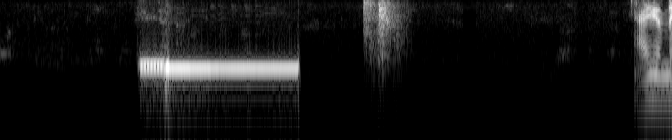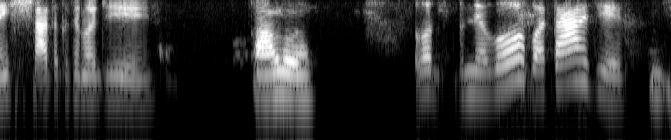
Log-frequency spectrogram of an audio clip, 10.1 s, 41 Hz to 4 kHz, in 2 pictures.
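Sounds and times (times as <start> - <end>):
telephone ringing tone while calling a client: 1.0 - 2.3
speech: 4.8 - 6.3, 6.9 - 7.5, 8.2 - 10.0.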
